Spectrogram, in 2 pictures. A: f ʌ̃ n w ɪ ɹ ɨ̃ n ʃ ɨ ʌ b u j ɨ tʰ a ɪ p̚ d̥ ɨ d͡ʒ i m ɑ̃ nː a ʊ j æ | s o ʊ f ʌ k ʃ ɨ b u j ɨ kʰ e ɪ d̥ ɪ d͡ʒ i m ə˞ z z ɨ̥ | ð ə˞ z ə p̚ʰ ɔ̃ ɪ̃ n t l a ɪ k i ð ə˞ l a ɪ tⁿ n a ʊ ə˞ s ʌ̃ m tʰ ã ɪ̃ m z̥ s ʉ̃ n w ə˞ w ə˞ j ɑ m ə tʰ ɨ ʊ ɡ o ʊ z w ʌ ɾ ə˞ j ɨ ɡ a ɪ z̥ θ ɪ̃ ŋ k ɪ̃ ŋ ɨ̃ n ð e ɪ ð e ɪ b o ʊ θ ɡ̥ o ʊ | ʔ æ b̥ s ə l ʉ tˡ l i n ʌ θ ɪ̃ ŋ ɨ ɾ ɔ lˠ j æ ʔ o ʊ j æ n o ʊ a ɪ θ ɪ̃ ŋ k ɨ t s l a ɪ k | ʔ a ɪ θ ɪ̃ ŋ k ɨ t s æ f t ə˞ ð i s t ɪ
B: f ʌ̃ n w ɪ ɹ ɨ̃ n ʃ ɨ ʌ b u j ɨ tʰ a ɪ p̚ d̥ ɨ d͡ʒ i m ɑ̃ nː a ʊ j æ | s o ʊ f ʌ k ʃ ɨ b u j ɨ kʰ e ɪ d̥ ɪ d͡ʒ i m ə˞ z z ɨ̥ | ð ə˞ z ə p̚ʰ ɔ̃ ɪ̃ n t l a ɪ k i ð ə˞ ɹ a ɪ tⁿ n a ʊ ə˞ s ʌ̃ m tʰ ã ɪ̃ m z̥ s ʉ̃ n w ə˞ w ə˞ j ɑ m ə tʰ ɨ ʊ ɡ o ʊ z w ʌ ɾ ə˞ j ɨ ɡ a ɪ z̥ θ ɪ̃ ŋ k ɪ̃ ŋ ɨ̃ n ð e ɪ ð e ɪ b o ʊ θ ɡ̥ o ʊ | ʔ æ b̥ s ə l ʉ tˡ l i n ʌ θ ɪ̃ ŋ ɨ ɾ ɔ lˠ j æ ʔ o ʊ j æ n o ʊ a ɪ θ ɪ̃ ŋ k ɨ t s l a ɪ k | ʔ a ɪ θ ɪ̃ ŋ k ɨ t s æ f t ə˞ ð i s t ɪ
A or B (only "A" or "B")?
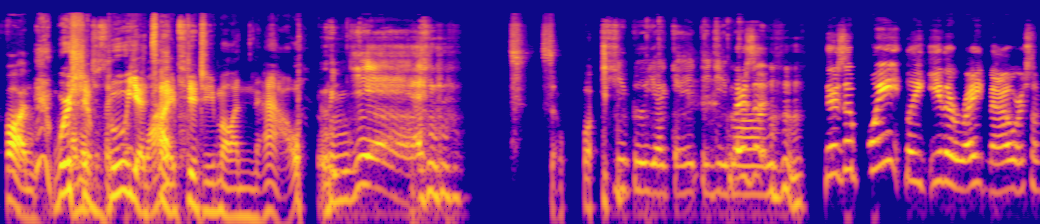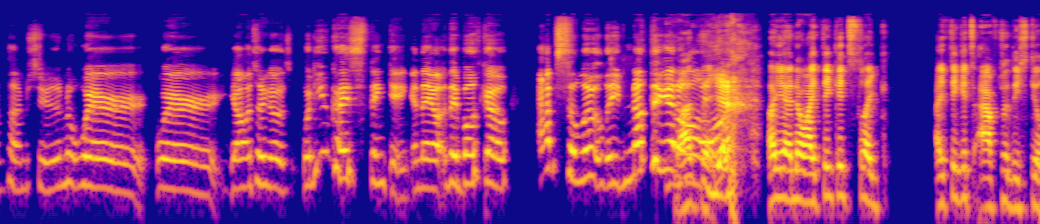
B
